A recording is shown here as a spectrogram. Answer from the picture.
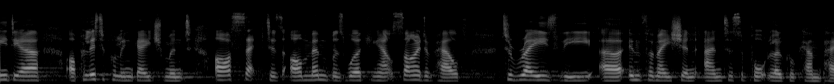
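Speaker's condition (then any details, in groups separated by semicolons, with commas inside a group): No condition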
